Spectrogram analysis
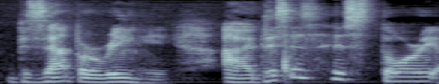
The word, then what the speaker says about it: Zamperini: wrote it down so i won't burn in pronounce it correctly samburu Zamperini I this is his story about how in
